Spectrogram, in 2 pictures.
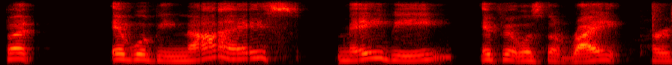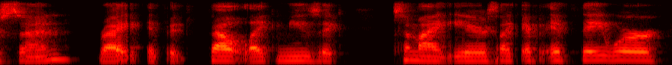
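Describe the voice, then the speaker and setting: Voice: medium pitch, fairly bright tone. A spiritual reader hosting a live stream, chatting casually to viewers and answering their comments. They ramble, restart sentences and swear bluntly. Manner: trails off and restarts often. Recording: dull lo-fi stream audio.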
